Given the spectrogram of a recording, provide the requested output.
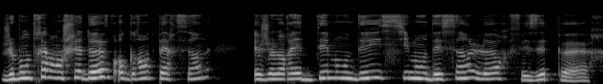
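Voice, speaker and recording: A woman speaks at a very slow pace in a high pitch with a dark, mellow tone. Her pitch varies in an ordinary way, and the background is quiet. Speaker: French teacher. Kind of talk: reading aloud. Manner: clear.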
